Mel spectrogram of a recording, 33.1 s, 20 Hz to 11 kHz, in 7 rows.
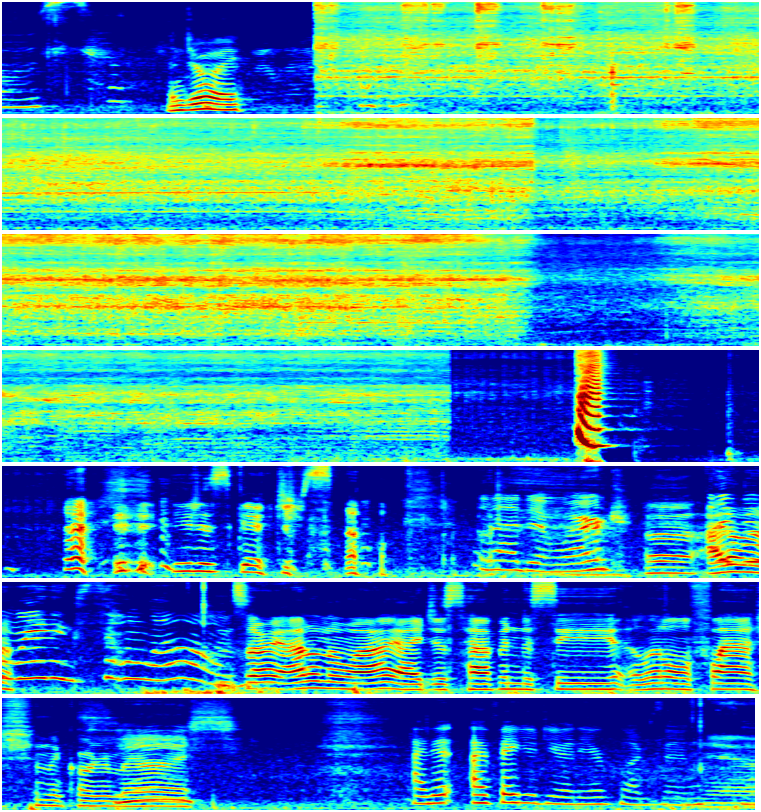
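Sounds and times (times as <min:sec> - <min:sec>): power tool running: 0:02.0 - 0:18.0.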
